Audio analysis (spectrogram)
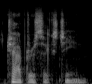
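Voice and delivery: ordinary delivery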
